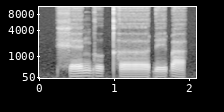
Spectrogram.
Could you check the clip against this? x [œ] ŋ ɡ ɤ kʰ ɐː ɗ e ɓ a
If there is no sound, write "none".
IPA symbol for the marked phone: ɛ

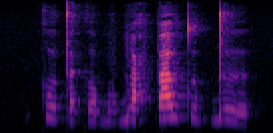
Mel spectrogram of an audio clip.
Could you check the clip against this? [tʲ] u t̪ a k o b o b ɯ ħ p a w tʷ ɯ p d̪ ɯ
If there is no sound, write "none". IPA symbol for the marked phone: k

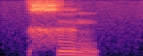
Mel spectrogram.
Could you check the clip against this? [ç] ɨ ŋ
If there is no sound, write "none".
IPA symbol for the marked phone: x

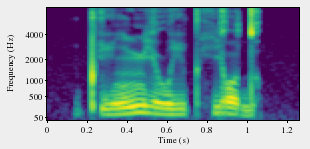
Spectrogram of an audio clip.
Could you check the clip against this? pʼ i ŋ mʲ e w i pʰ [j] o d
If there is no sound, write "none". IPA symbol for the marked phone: j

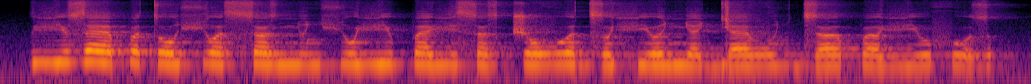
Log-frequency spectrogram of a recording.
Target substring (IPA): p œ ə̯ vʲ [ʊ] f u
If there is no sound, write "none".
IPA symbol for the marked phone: u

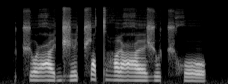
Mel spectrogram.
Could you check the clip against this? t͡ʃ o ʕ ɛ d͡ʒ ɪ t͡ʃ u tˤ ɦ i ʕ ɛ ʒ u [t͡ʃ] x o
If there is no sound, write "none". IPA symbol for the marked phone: t͡ʃ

